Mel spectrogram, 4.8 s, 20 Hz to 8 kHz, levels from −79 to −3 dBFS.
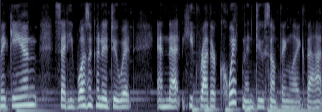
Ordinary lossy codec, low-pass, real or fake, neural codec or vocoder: MP3, 48 kbps; 7.2 kHz; real; none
